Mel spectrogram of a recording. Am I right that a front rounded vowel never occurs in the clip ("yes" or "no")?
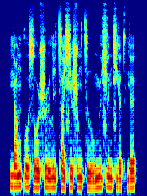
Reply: no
